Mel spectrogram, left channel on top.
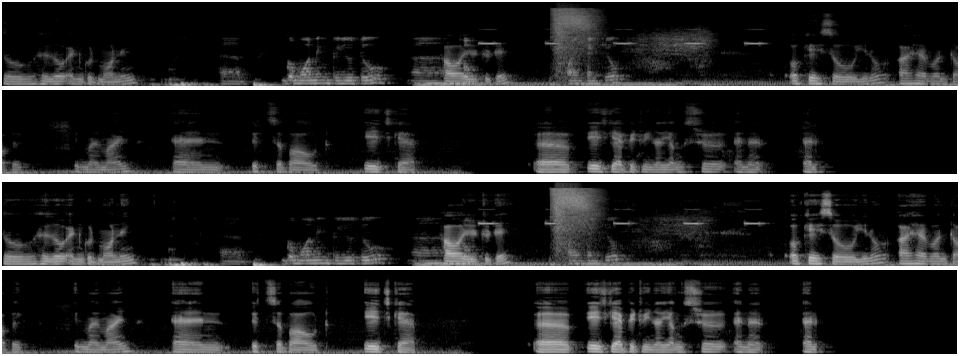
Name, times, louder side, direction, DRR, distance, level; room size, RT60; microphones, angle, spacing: voice 1, 0.0-1.4 1.7-1.9 4.4-5.1 7.9-9.8 10.3-10.9 11.3-11.8 12.1-12.7 13.2-13.7 14.9-17.2 17.6-17.7, right 5 dB, 55° right, 0.3 m, -28 dB
voice 2, 2.8-3.8 4.1-4.7 5.6-7.2 10.1-10.2, left 1 dB, 85° left, 1.7 m, -36 dB
sound 1, 4.1-14.1, right 4 dB, 30° right, 1.2 m, -34 dB
6.3 x 5.3 x 3.4 m
head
